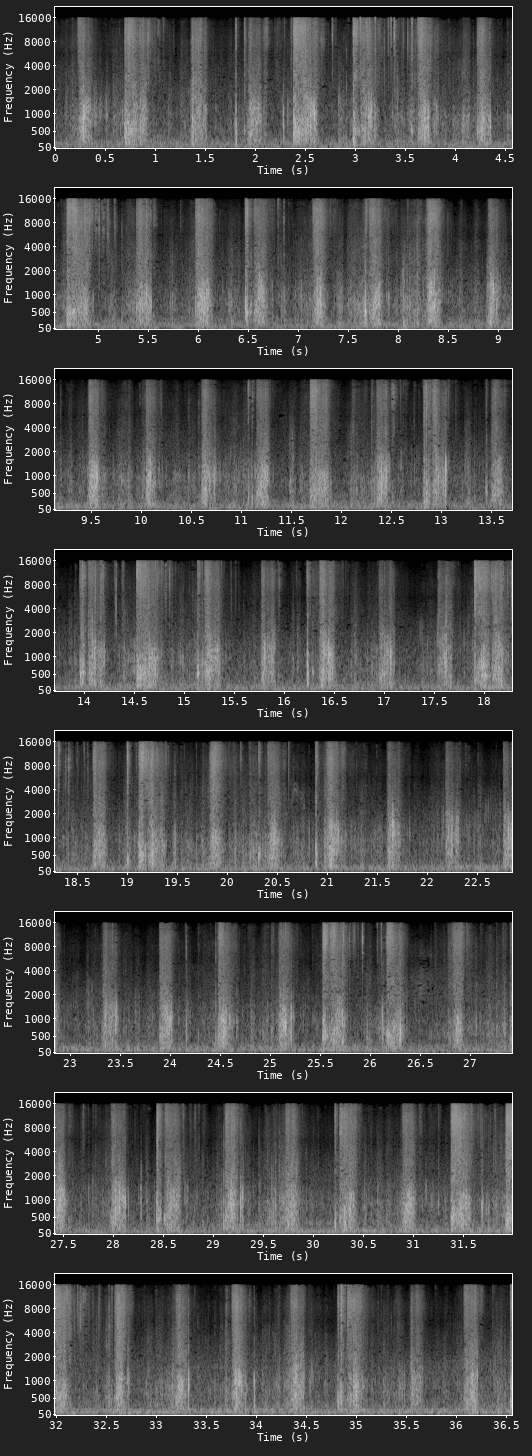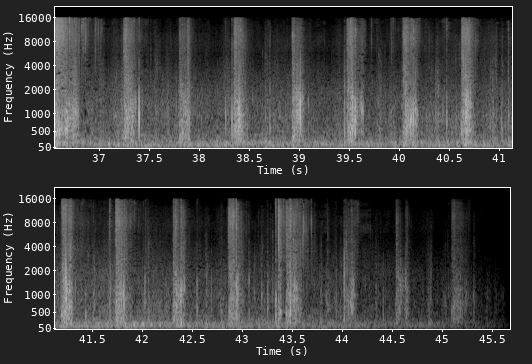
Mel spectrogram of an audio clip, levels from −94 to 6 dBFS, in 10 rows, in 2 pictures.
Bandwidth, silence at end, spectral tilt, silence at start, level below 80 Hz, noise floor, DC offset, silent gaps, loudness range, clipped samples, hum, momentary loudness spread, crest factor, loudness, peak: 16.5 kHz; 0.45 s; -2.5 dB/octave; 0 s; -54 dBFS; -57 dBFS; under 0.1%; none; 5 LU; under 0.1%; none; 14 LU; 28 dB; -27 LUFS; -2 dBFS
